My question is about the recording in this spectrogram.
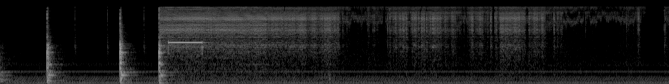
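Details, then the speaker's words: Johnson outboard ignition module on bench test after repairs: three irregular sharp snaps then crackling hiss flaring unevenly when tapped; module fires erratically, owner suspects a cold solder joint. "it goes nuts so something something's wrong so it's like it's trying but it's not quite cutting it"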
